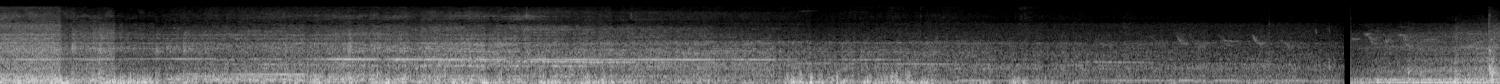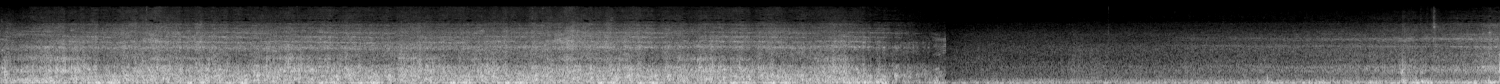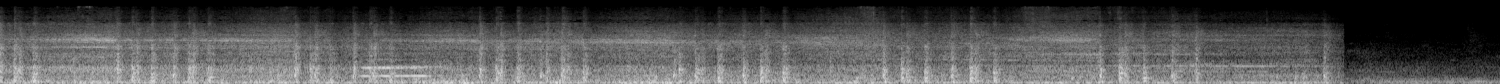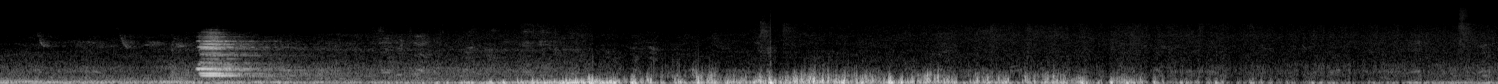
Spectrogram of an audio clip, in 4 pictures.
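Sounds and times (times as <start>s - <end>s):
short train horn: 2.4s - 9.9s, 33.5s - 34.8s, 47.0s - 48.3s.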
